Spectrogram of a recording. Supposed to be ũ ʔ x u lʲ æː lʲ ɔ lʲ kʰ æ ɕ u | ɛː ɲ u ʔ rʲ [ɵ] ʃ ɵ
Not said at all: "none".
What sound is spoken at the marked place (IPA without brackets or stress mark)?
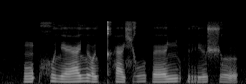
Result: ø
